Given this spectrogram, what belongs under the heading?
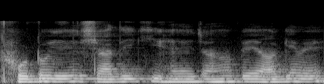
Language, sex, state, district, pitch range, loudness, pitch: Hindi, male, Maharashtra, Gondia, 125-135 Hz, -17 LUFS, 130 Hz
